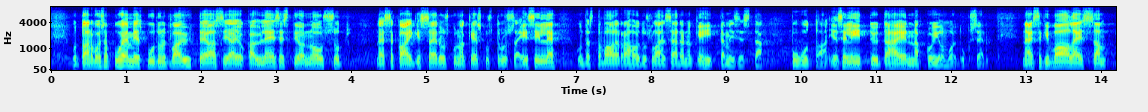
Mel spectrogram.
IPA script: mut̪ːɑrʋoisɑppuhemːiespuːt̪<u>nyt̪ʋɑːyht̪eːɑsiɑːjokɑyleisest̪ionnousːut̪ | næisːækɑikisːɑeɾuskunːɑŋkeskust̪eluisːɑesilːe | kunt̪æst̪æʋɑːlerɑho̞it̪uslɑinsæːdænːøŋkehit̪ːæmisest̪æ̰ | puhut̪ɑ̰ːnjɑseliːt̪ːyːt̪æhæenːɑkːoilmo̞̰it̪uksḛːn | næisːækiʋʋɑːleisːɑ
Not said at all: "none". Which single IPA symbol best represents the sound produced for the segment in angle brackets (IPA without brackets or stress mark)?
u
